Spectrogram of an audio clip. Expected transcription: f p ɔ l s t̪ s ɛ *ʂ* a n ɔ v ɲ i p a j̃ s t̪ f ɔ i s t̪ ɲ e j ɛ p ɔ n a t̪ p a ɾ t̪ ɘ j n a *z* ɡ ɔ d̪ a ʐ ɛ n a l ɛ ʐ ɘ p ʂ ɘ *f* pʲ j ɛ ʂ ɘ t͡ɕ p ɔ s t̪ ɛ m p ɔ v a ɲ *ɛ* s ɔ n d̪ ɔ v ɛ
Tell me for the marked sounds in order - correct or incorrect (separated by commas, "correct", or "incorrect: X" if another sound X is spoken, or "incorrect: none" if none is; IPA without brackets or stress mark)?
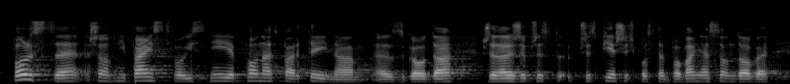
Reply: correct, correct, incorrect: s, incorrect: a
